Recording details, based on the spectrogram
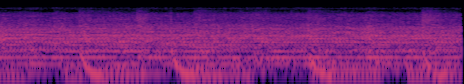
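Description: Speeding car in the video game Rope Hero Vice Town, its engine droning loudly and continuously with repeated falling pitch sweeps as it races out of control.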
